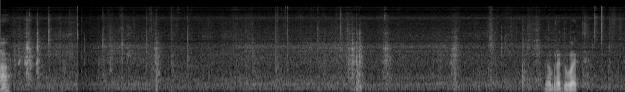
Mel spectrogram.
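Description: Scattered clicks and knocks of speaker cables being unplugged and reconnected at a small tube amplifier, over a faint hiss. Near the end a sung line of music comes back through the newly connected speakers.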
